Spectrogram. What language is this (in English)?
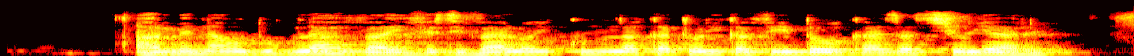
Esperanto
